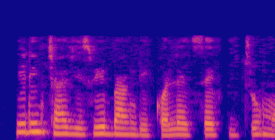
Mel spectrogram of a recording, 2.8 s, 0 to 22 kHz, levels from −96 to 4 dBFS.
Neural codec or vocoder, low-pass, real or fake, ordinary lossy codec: none; none; real; none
